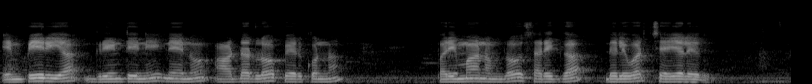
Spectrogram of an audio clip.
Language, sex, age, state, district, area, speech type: Telugu, male, 18-30, Telangana, Nalgonda, urban, read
